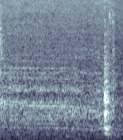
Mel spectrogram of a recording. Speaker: Okay, let's go ahead and try to open it. I mean, it's not the quietest mechanism anymore.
